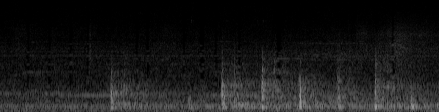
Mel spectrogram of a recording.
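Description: A horse's hooves knocking on a wooden plank bridge at a walk. The hollow knocks start about a second in and then come about two or three a second.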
